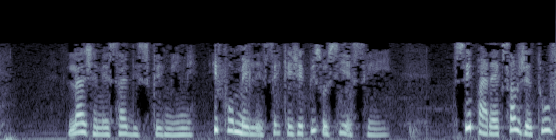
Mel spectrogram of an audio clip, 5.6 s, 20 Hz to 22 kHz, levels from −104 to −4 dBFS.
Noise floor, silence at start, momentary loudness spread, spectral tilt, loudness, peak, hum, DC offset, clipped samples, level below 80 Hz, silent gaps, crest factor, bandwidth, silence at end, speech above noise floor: -54 dBFS; 0 s; 15 LU; -5.5 dB/octave; -28 LUFS; -10 dBFS; none; under 0.1%; under 0.1%; -52 dBFS; none; 18 dB; 6.6 kHz; 0 s; 27 dB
